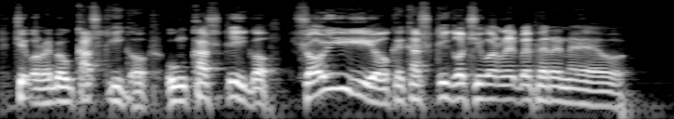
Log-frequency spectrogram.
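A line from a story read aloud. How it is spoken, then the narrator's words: Incessant shouting. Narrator (Italian): Non smetteva di gridare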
